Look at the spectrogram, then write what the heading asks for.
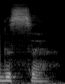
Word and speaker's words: кісі: В слове «кісі» в этом предложении звук «к» произносится как «г», потому что она идет после гласного. Ана кісі, ана кісі, анда-мында жүріп, анда-мында жүріп, бір шешімге келе алмады.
